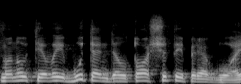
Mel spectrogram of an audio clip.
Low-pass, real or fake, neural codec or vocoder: 10.8 kHz; real; none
